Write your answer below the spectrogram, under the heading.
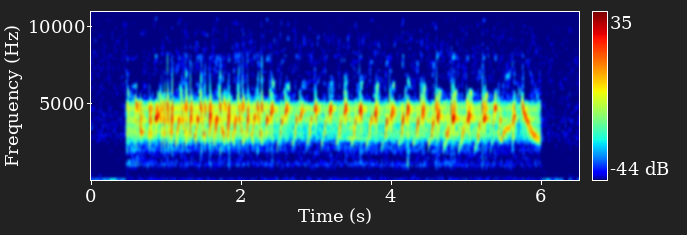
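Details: Sustained European goldfinch song from Tadmait: over five seconds of continuous rapid tinkling and twittering notes at an even, high pitch, ending in a falling slur. No background noise.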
